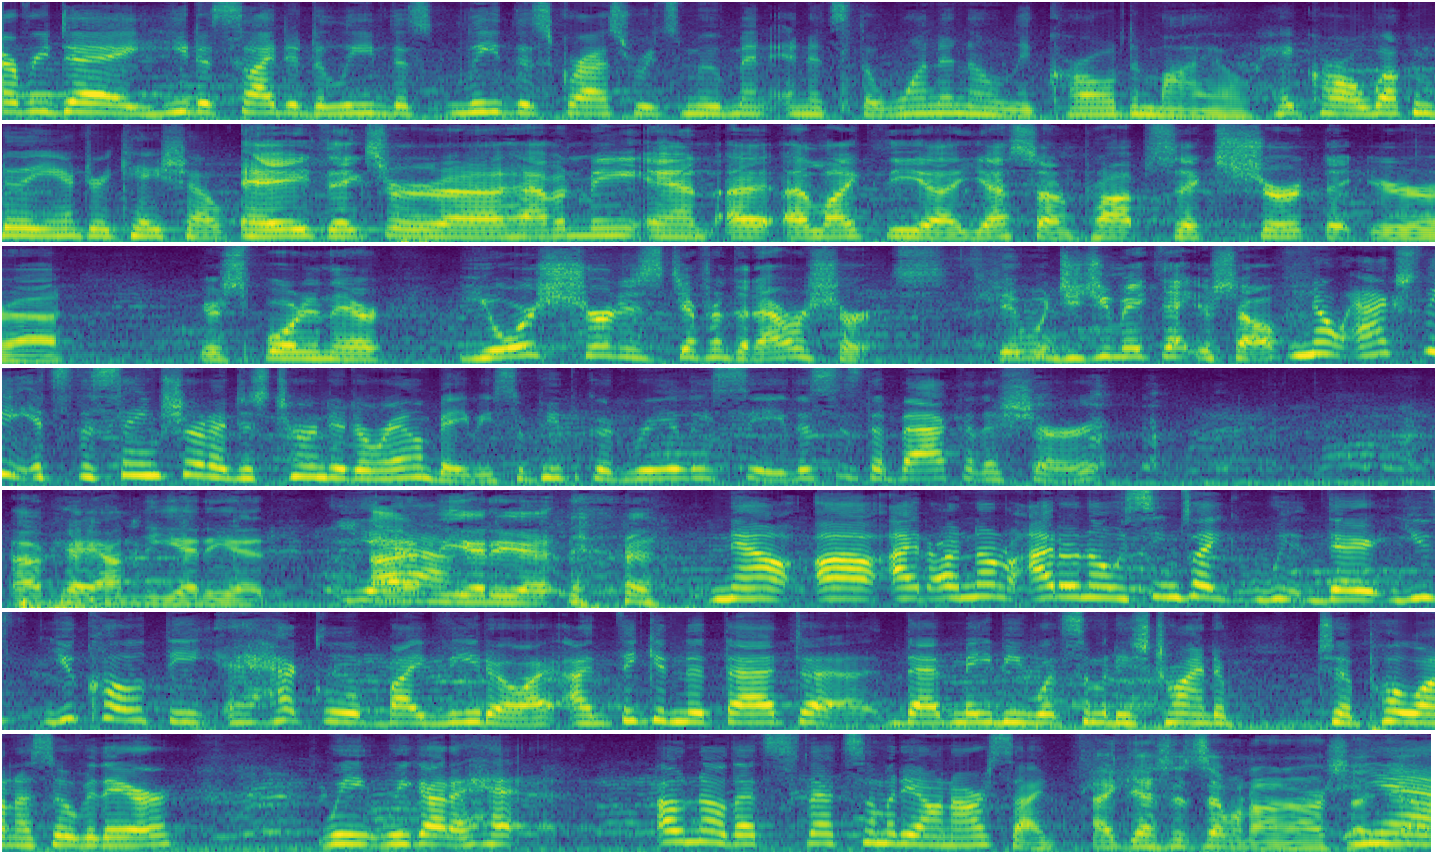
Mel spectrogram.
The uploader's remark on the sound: Live from Yes on Prop 6 Rally at Valero Gas Station in Chula Vista!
